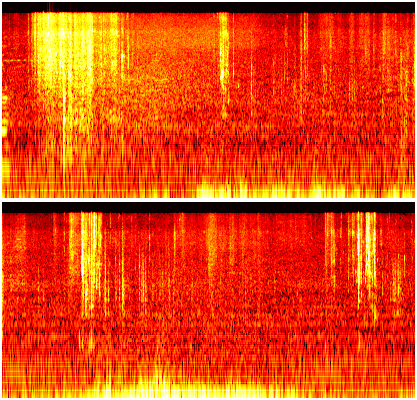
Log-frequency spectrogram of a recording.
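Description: Ice cubes clattering as they are scooped by hand from a cooler, then splashing into water in a live-bait bucket, with a few sharp knocks and low rumbling later on as the bucket is handled.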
